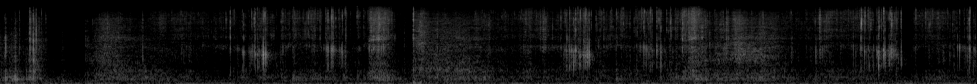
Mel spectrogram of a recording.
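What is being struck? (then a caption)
Pile of soap flakes. Hands gather, scoop and squeeze a pile of mixed dry soap flakes. The result is a steady, bright crinkling and crunching, with louder crushing bursts every second or so and almost no low end.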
